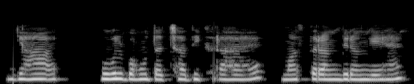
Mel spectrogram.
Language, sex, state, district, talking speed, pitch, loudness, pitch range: Hindi, female, Chhattisgarh, Sarguja, 145 wpm, 235 Hz, -18 LUFS, 230-245 Hz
